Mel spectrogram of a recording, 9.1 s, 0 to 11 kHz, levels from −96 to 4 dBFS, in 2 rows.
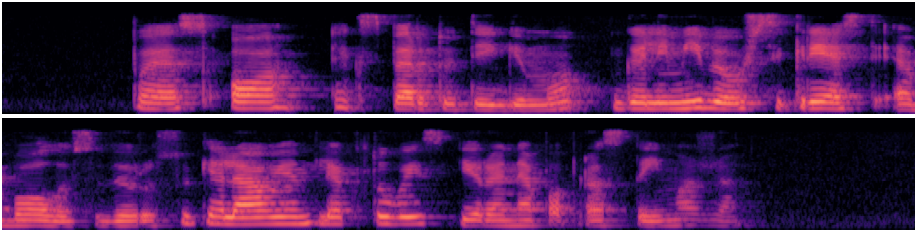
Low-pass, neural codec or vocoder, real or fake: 7.2 kHz; none; real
